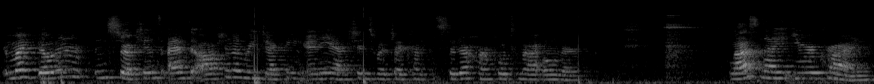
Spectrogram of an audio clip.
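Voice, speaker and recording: A woman's voice: high voice, normal speed, close to an everyday voice. A woman playing a polite, literal robot in readers theatre, speaking in formal, deferential phrases. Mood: earnest. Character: polite, literal, eager-to-learn household robot. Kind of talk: amateur readers theatre performance. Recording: distant mic, very echoey room, faint noise.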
